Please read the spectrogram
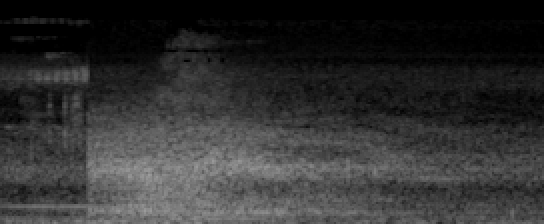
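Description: A car passing on the road close by, its tyre and engine noise swelling about a second in and fading away.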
